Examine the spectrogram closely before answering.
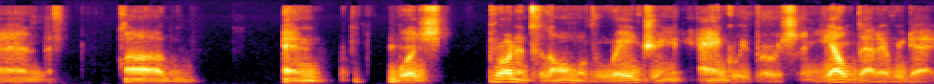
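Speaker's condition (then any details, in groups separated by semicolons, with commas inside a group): Laryngectomy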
